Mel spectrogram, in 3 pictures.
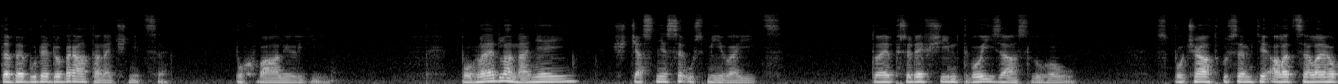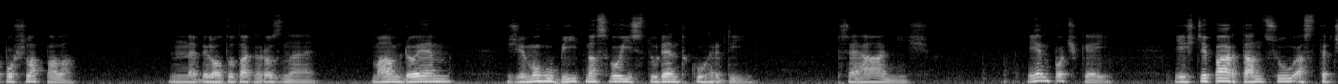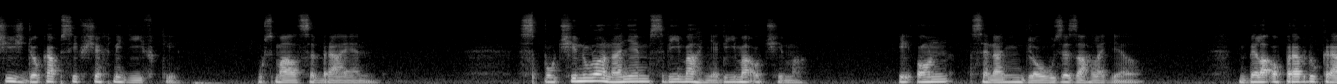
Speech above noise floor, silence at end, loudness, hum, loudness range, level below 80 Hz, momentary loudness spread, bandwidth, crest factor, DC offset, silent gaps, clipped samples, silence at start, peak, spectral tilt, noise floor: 33 dB; 0 s; -20 LUFS; none; 7 LU; -48 dBFS; 17 LU; 10.5 kHz; 20 dB; under 0.1%; none; under 0.1%; 0 s; 0 dBFS; -8 dB/octave; -52 dBFS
